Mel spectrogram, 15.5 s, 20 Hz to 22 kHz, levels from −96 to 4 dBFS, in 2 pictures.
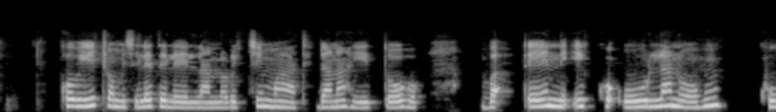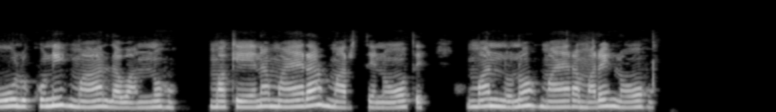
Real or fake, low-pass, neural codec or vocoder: real; 7.2 kHz; none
